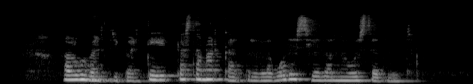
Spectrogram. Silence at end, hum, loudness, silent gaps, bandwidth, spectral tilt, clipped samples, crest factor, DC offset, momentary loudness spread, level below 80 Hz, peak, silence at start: 0.6 s; none; -29 LUFS; none; 10.5 kHz; -6.5 dB/octave; under 0.1%; 18 dB; under 0.1%; 13 LU; -80 dBFS; -12 dBFS; 0.35 s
